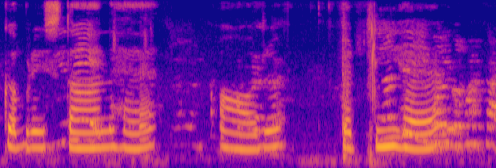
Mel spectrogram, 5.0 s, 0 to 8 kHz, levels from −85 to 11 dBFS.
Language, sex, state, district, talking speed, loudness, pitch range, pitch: Hindi, female, Bihar, Katihar, 60 wpm, -16 LUFS, 245-290 Hz, 260 Hz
